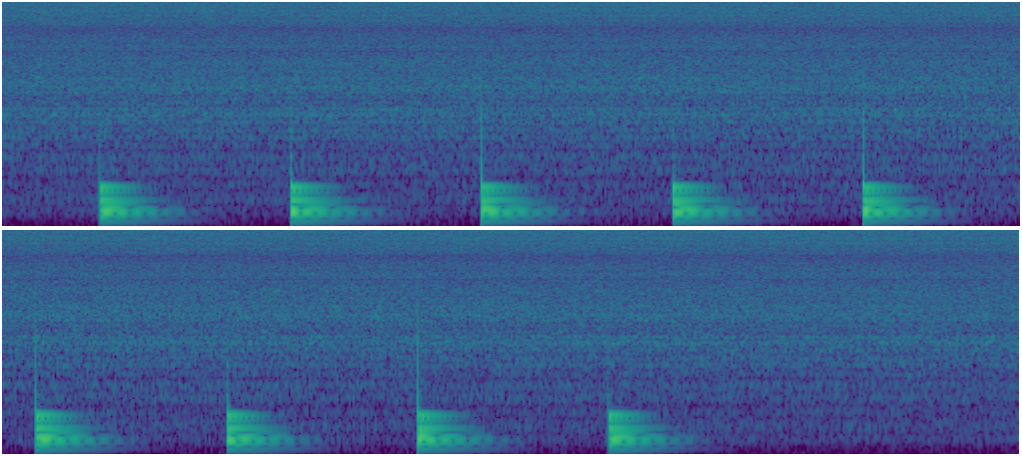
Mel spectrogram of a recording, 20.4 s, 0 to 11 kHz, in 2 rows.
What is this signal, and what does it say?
Clock strike, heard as a bell. 9. Nine o'clock.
